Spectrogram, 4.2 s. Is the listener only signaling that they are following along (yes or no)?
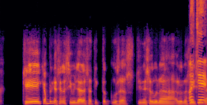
no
